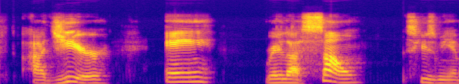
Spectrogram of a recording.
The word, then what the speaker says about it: agir: And acting, agir. That's always a G in this language.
